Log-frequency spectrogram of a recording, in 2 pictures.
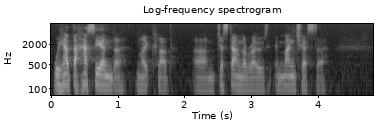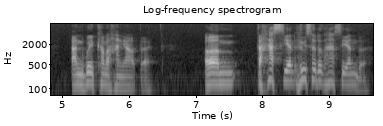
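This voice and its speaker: A man in his fifties from northern England spins loose, halting anecdotes to a live audience, pausing often mid-sentence. His voice has a gravelly edge and sits at a middling pitch. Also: a bit bright. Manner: rambling anecdotal storytelling with many ums. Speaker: graphic designer giving a talk.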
